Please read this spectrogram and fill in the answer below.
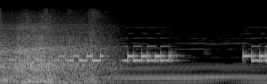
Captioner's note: engine Running; phone Ringing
